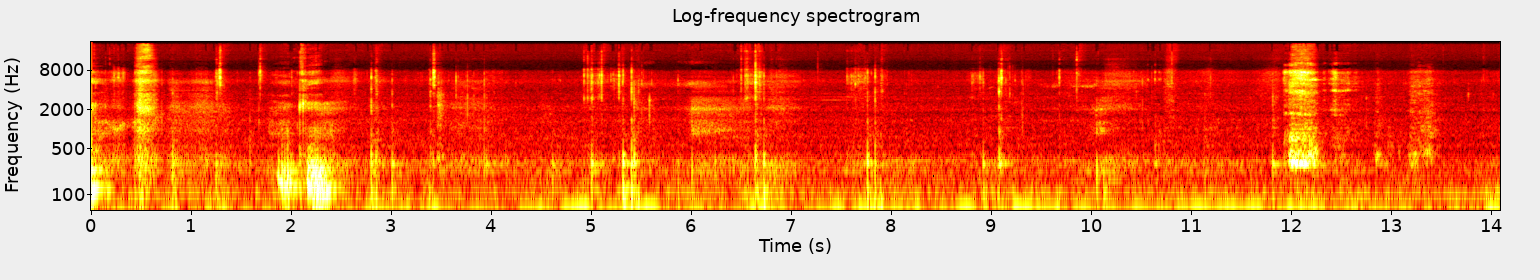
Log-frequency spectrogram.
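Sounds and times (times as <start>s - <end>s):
knife scraping wood: 11.8s - 13.5s.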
